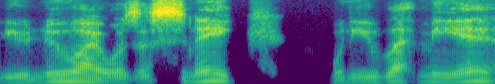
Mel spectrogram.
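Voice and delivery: close, intimate half-whisper right at the ear. Narrating a story to a listener, the attacker leans close, half-whispered in the ear. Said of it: "he leans in close and he whispers in your ear".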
